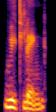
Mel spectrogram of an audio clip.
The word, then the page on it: weakling: Indian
